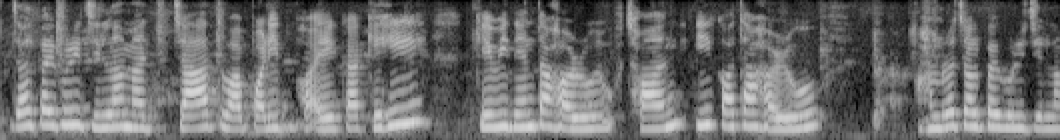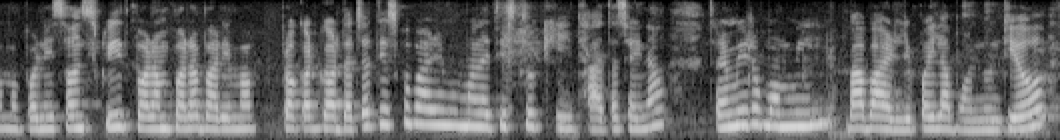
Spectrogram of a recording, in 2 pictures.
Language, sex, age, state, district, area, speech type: Nepali, female, 18-30, West Bengal, Jalpaiguri, rural, spontaneous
